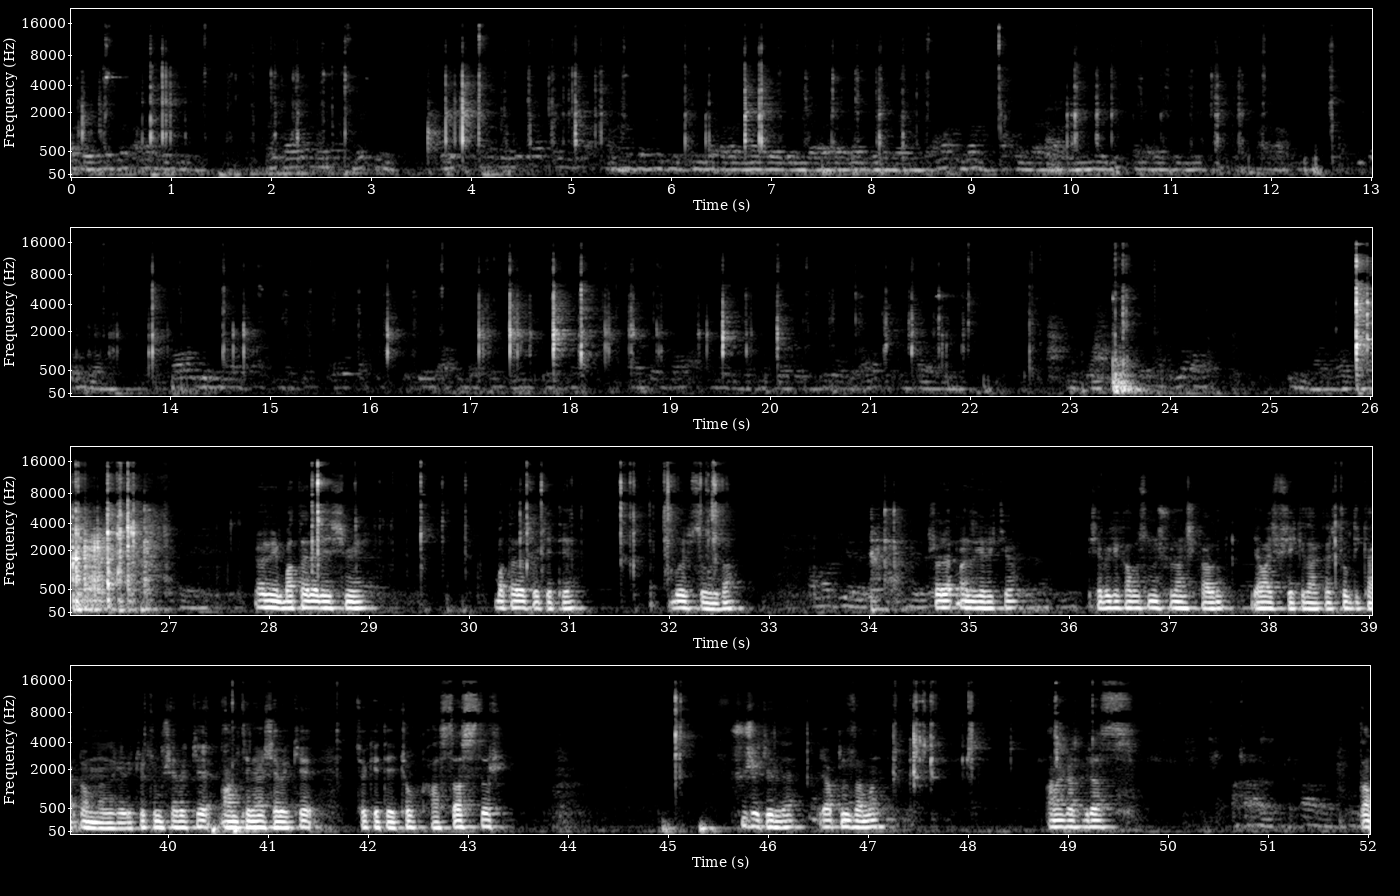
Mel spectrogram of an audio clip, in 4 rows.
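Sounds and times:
screwdriver clicking and scraping: 0.0 - 3.0.

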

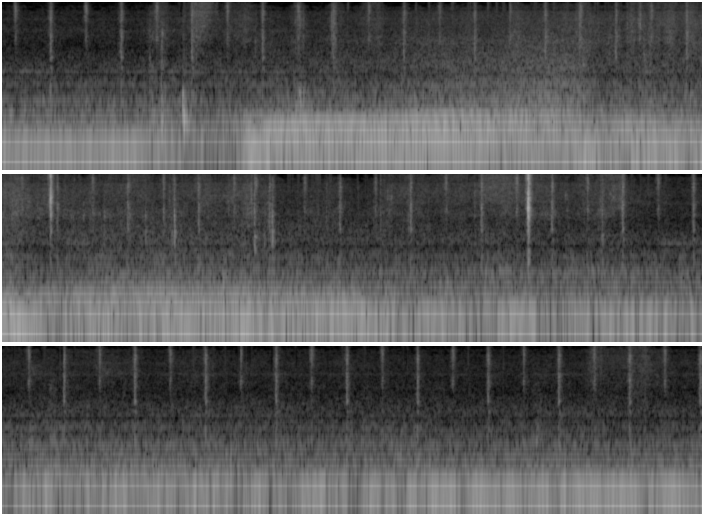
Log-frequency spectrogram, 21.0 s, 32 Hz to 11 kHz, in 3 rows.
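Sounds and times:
car engine rumble from inside: 0.0 - 21.0
steady ticking: 0.0 - 21.0.

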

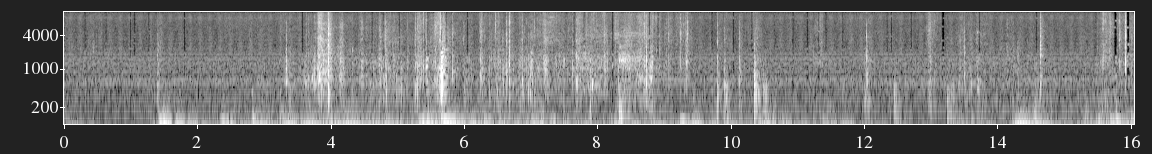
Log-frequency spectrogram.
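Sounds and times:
card packs rustling: 3.2 - 11.5, 15.4 - 16.0
wrapping crinkling and tearing: 3.3 - 9.6, 15.5 - 16.0.

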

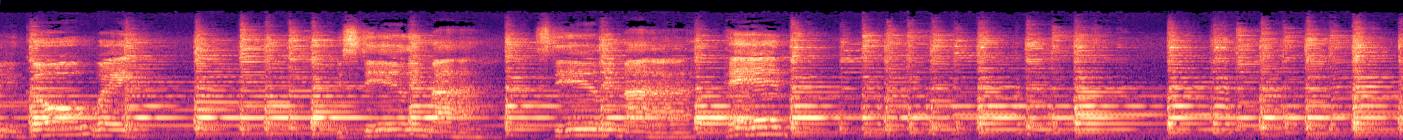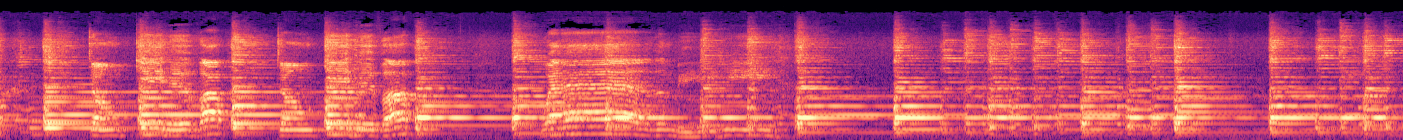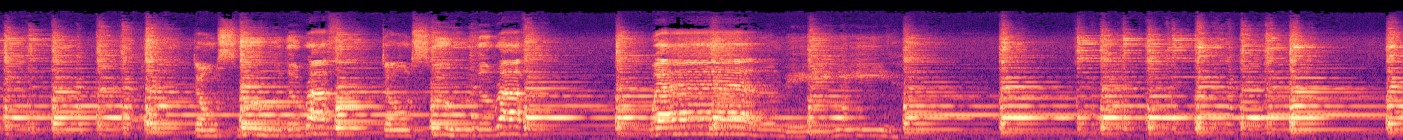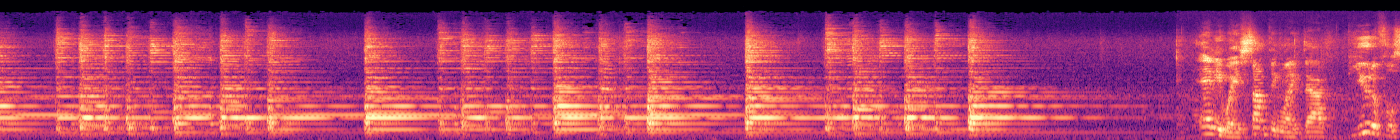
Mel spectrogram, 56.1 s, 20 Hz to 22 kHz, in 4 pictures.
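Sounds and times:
dulcimer strumming: 0.0 - 53.8
person's voice: 54.0 - 56.0.

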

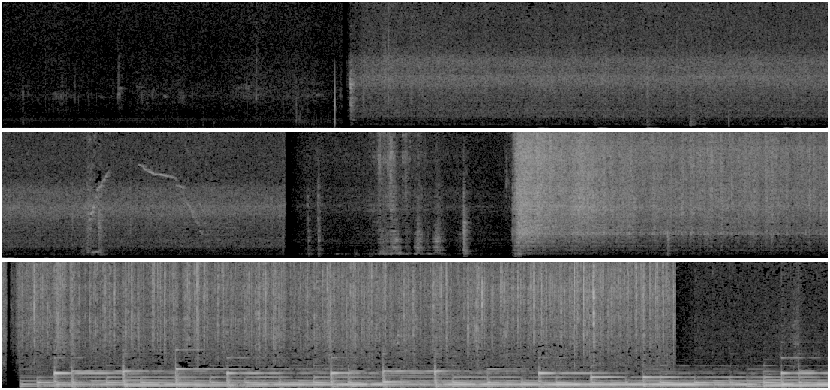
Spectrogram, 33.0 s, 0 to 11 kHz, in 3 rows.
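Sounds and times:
batter sizzling in a frying pan: 4.7 - 14.8, 17.8 - 31.0.

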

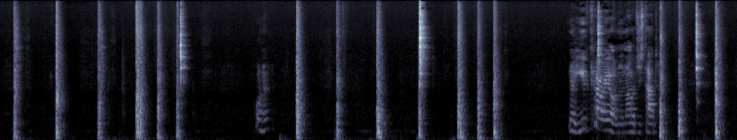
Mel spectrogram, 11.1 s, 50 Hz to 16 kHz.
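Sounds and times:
drumsticks striking: 2.6 - 2.9, 10.2 - 10.9.

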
